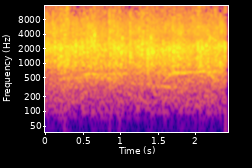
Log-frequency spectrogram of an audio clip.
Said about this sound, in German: Auf jeden Fall können wir Ihnen schon mal danken, dass wir diesen wunderbaren Abend bei Ihnen in Krefeld verleben durften. Vielen, vielen Dank, dass wir da sein durften. Mal einen kleinen Applaus und auch für Sie selber und für das Team von der KUFA.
